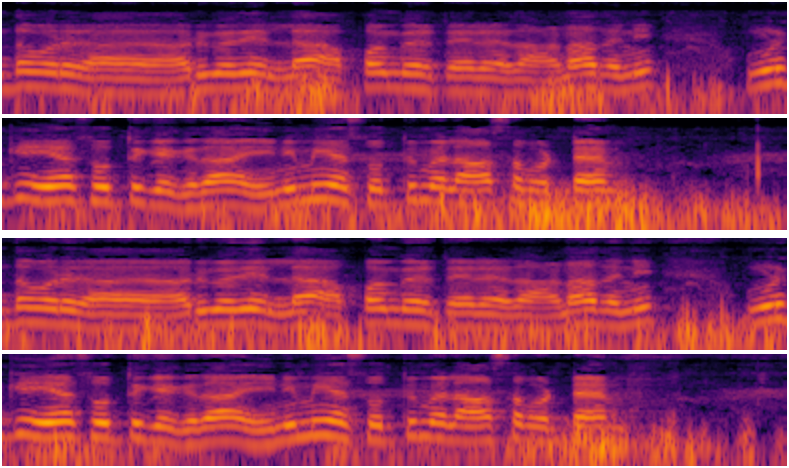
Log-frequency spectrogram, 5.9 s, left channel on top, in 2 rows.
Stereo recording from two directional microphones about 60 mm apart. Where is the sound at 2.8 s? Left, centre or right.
Right.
